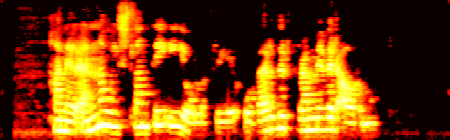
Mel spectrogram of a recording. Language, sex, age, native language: Icelandic, female, 30-39, Icelandic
